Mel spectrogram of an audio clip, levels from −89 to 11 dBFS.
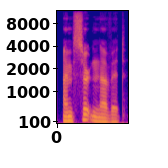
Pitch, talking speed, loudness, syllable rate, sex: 120 Hz, 225 wpm, -17 LUFS, 5.6 syllables/s, male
